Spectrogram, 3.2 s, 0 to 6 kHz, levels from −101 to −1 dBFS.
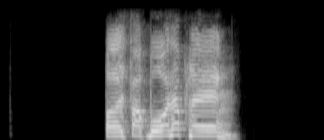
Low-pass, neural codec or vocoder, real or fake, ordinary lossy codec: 5.4 kHz; none; real; AAC, 48 kbps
